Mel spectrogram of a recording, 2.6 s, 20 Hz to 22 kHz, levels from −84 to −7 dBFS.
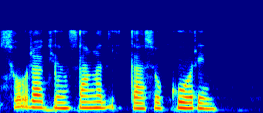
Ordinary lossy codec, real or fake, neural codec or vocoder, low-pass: none; fake; codec, 16 kHz, 8 kbps, FunCodec, trained on Chinese and English, 25 frames a second; 7.2 kHz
